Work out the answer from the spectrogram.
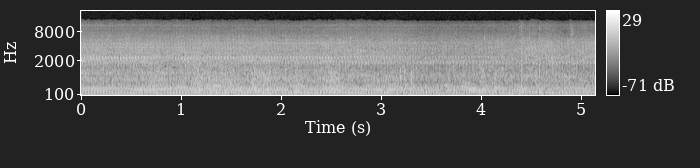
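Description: Suzuki GN125's single-cylinder four-stroke engine running steadily under load as the motorcycle is ridden, starting abruptly. The rider describes the engine at this stage of the climb as sounding very bad and strained.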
